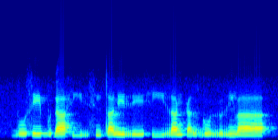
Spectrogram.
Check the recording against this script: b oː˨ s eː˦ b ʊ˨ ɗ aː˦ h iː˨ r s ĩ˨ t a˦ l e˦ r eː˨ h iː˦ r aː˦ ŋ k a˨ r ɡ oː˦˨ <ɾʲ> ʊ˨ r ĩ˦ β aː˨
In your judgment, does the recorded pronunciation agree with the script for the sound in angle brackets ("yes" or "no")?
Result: no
